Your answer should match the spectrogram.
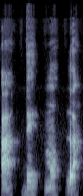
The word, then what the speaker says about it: Ademola: The first name is 4 syllables. So Ademola.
